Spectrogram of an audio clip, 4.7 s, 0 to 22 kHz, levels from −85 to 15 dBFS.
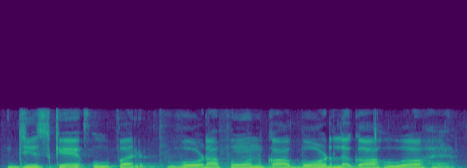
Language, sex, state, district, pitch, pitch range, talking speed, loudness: Hindi, male, Uttar Pradesh, Saharanpur, 170 Hz, 155-195 Hz, 100 wpm, -11 LUFS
